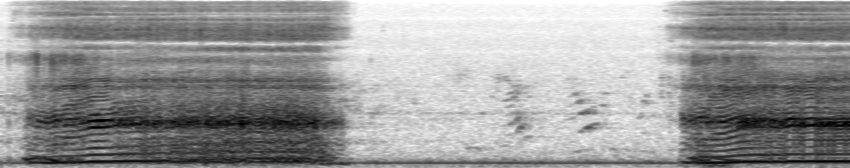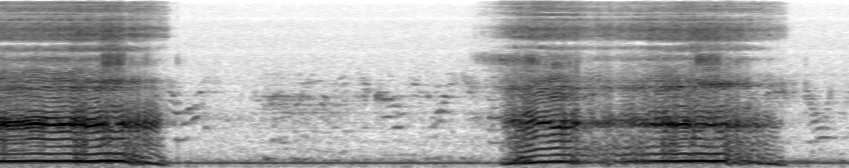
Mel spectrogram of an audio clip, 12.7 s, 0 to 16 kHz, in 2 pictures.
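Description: Three long, loud, rattling snores, each lasting over two seconds, about 12 a minute, with quiet pauses between; heavy snoring.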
